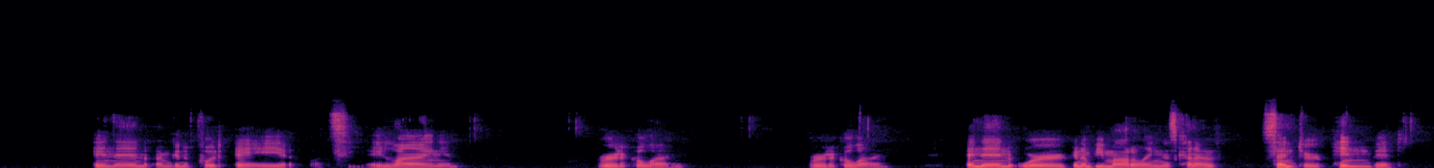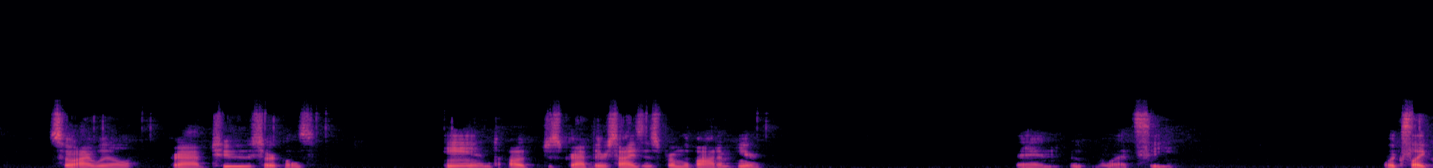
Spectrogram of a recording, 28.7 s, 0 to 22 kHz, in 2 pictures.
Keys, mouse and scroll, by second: 1.9 click, 4.7 click, 5.6 click, 7.4 click, 8.5 click, 9.2 Escape, 9.6 scroll down 2, 10.4-11.4 scroll down 1, 11.4-12.0 scroll down 1, 12.2-13.8 scroll up 1, 14.0 click, 15.2 click, 15.7 click, 16.9 click, 17.5 click, 17.9 Escape, 18.7 click, 19.1-20.2 scroll down 1, 20.2-20.8 shift+scroll up 1, 20.8 shift+click, 21.1 e, 21.9 click, 22.3-23.2 scroll down 1, 24.5-25.2 scroll up 1, 25.2-25.5 scroll up 1, 25.5-26.1 scroll down 1, 26.1-27.2 scroll down 1, 28.4 shift+click.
